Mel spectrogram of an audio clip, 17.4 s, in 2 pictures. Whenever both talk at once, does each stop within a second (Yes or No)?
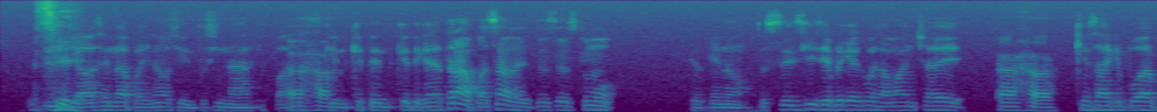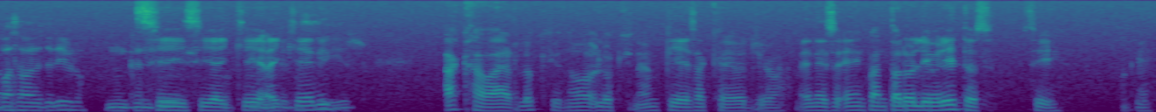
No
